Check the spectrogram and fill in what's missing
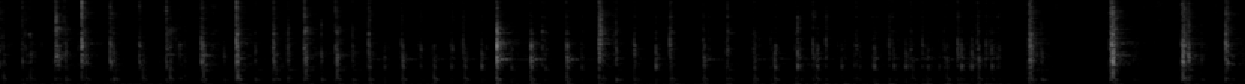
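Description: Fingertips tap the keys of a hollow green plastic melodica that is not being blown, making a run of short, dry plastic clicks. The taps come quickly and unevenly at first, then thin out into a few sharper, louder clicks near the end.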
